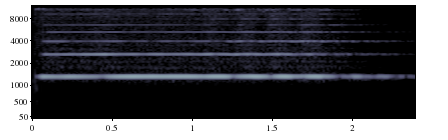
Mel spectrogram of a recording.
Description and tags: Flute Sustained 5th
These sounds are samples taken from our 'Music Based on Final Fantasy' album which will be released on 25th April 2017.
Flute, Music-Based-on-Final-Fantasy, Reed, Sample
